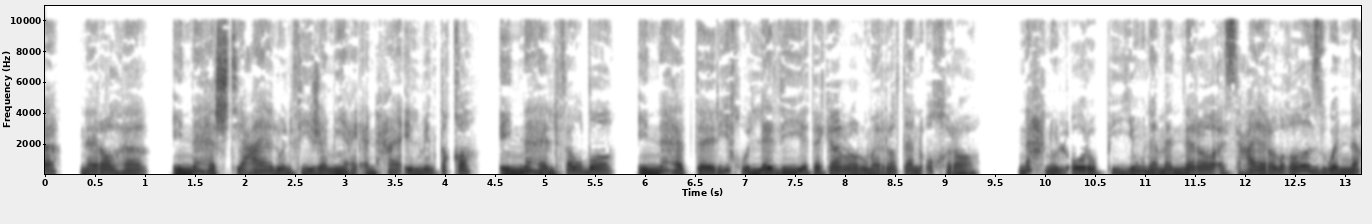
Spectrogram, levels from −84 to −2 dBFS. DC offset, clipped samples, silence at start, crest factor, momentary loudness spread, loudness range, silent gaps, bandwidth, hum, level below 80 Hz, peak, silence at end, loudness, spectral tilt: under 0.1%; under 0.1%; 0 s; 14 dB; 6 LU; 2 LU; 9.36-9.72 s; 10.5 kHz; none; -66 dBFS; -8 dBFS; 0 s; -24 LUFS; -5.5 dB/octave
